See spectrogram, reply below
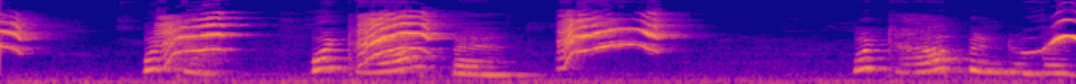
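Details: Indian ringneck parakeet kept as a pet, trying to talk: four loud, clear speech-like phrases, each an arching harmonic glide, the last trailing into softer chatter.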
